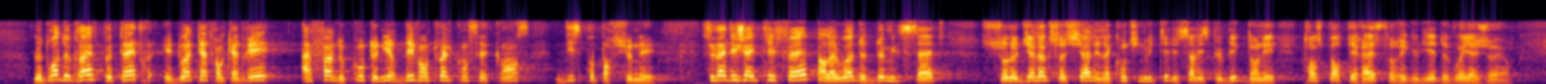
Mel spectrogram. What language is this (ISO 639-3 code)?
fra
